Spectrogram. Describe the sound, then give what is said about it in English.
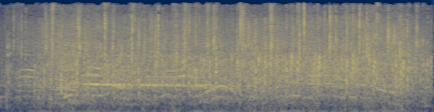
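Clapping and cheering from a crowd outside a courtroom in France, dense and continuous throughout, with a voice speaking over the applause. “That's the sound of people clapping and cheering as Pellicot came out of the courtroom last week.”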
